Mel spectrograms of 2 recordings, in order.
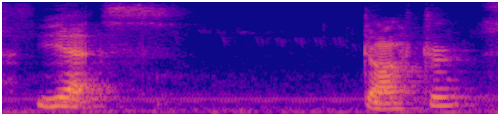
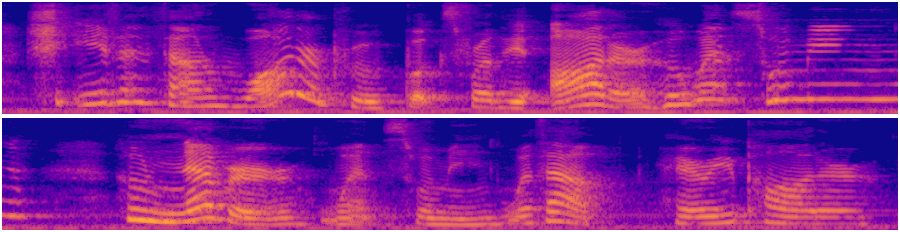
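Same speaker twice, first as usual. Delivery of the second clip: storybook reading; 5 dB louder than usual. Acted. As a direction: paint each animal for the kids. Reading picture book aloud.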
